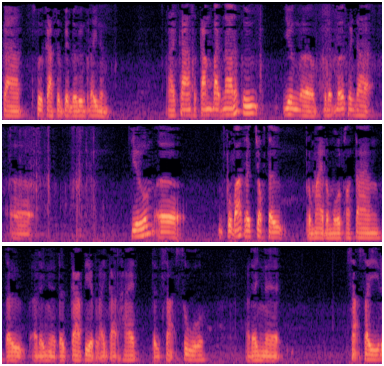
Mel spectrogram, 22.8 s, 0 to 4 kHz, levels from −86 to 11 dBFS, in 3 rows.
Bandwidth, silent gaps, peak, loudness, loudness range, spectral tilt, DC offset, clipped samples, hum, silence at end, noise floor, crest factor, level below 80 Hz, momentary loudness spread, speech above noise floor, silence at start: 4 kHz; none; 0 dBFS; -15 LUFS; 6 LU; -13 dB/octave; under 0.1%; under 0.1%; none; 0 s; -43 dBFS; 16 dB; -34 dBFS; 14 LU; 29 dB; 0 s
